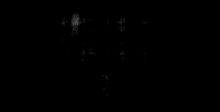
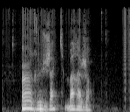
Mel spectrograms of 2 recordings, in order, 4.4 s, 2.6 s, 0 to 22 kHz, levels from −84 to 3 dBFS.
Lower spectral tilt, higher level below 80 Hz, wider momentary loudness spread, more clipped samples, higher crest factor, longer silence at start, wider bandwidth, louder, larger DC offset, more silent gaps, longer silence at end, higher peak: second, 4 dB/octave vs -6.5 dB/octave; second, under -90 dBFS vs -38 dBFS; about the same, 17 LU vs 15 LU; neither; first, 26 dB vs 18 dB; first, 1.2 s vs 0.45 s; about the same, 16 kHz vs 16.5 kHz; second, -55 LUFS vs -19 LUFS; neither; first, 2.54-2.58 s, 2.75-2.82 s vs none; first, 1.4 s vs 0.1 s; second, -38 dBFS vs -2 dBFS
